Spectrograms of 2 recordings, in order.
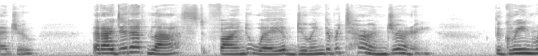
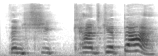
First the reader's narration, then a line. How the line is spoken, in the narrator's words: shouted Diggory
